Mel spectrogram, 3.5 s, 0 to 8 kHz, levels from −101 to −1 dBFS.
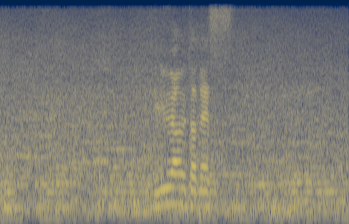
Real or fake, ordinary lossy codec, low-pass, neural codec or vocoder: fake; none; 7.2 kHz; codec, 16 kHz, 6 kbps, DAC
